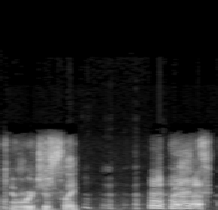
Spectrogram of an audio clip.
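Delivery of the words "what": high, laughing burst of disbelief; incredulous. Retold or imitated. Parents reacting to clueless son at party, high mock disbelief. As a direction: act out stunned parents, pitch jumping up.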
